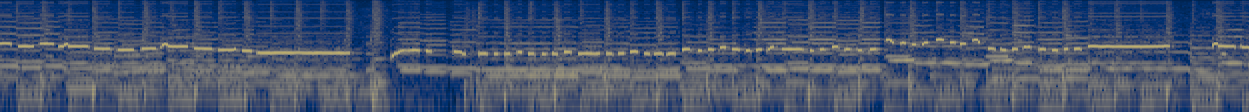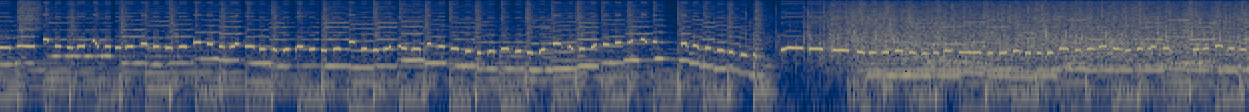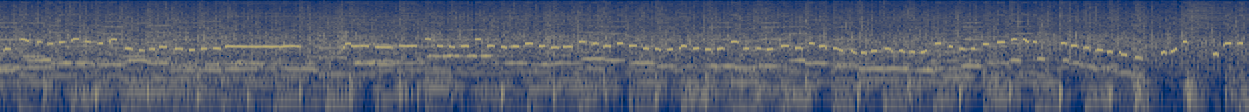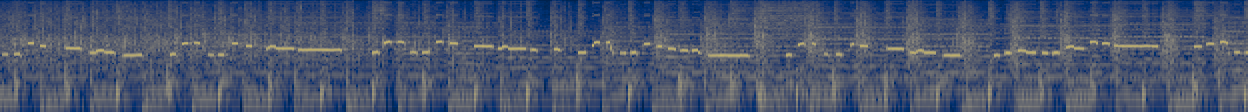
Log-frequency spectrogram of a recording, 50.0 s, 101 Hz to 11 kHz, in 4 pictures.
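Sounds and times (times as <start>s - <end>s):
audience clapping along: 0.0s - 3.8s, 4.6s - 49.9s
ocarina playing polka: 0.0s - 49.9s
rhythmic accompaniment: 0.0s - 49.9s.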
